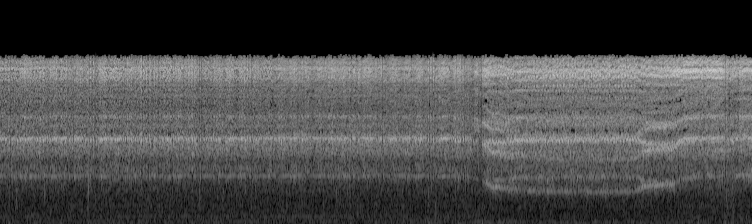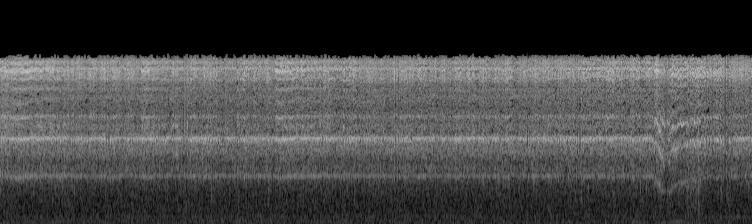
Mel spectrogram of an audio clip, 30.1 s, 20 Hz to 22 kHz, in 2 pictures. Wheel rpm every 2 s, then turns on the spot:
240, 230, 230, 230, 230, 200, 200, 230, 230, 230, 230, 230, 230, 230, 210.
none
